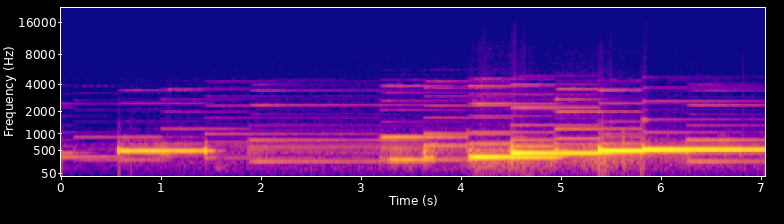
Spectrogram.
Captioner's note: clock chiming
